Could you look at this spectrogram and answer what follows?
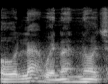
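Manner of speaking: calm, gentle, very low-pitched voice. Showing a pastor how to speak to people: soft, quiet voice. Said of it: "Usted habla así... Más bajito... así bajito".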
